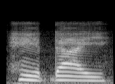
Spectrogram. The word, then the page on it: hatedai: thai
